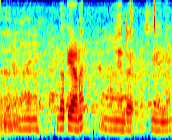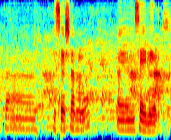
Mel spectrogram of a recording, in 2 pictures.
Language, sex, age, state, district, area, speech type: Malayalam, female, 60+, Kerala, Pathanamthitta, rural, spontaneous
